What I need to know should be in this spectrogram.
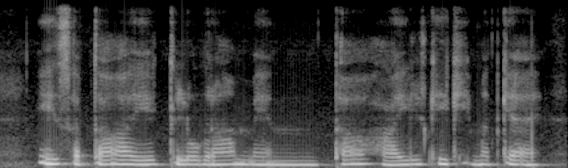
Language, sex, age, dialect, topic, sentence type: Hindi, female, 31-35, Awadhi Bundeli, agriculture, question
